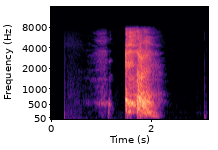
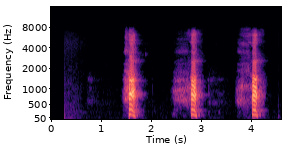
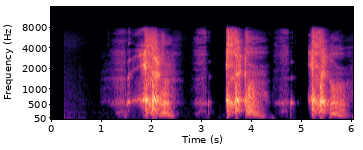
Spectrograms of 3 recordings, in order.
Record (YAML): cough_length: 3.2 s
cough_amplitude: 28150
cough_signal_mean_std_ratio: 0.34
exhalation_length: 4.6 s
exhalation_amplitude: 28804
exhalation_signal_mean_std_ratio: 0.24
three_cough_length: 6.1 s
three_cough_amplitude: 31853
three_cough_signal_mean_std_ratio: 0.43
survey_phase: beta (2021-08-13 to 2022-03-07)
age: 45-64
gender: Male
wearing_mask: 'No'
symptom_cough_any: true
symptom_runny_or_blocked_nose: true
symptom_diarrhoea: true
symptom_fatigue: true
symptom_fever_high_temperature: true
symptom_headache: true
symptom_onset: 4 days
smoker_status: Never smoked
respiratory_condition_asthma: false
respiratory_condition_other: false
recruitment_source: Test and Trace
submission_delay: 1 day
covid_test_result: Positive
covid_test_method: RT-qPCR
covid_ct_value: 15.8
covid_ct_gene: ORF1ab gene
covid_ct_mean: 16.2
covid_viral_load: 4900000 copies/ml
covid_viral_load_category: High viral load (>1M copies/ml)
